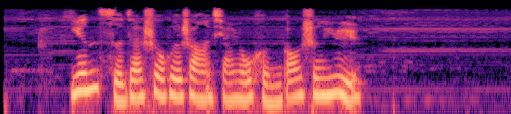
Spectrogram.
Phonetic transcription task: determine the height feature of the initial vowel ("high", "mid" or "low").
high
